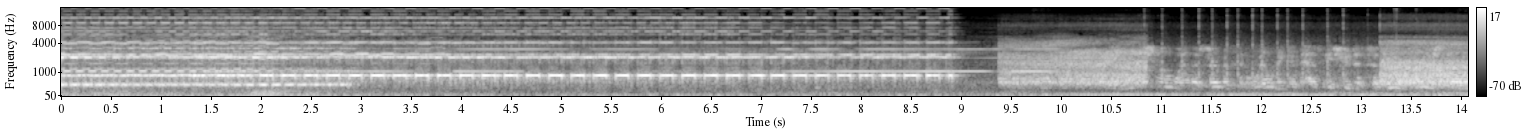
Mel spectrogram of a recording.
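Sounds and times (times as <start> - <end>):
weather radio alert alarms: 0.0 - 9.8
rapidly pulsing beep: 0.0 - 10.0.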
